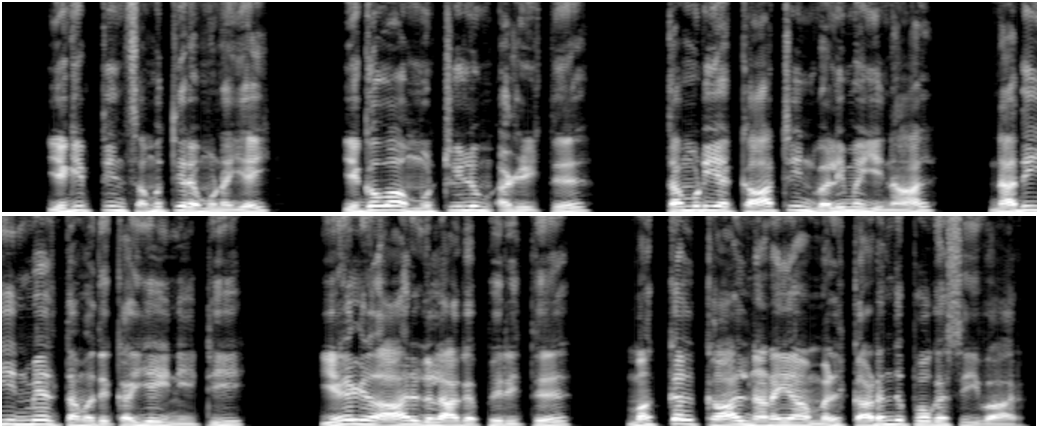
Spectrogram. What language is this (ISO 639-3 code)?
tam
